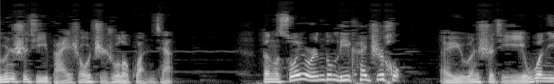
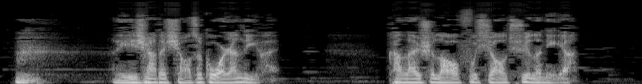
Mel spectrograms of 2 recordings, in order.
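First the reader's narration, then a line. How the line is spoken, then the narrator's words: Long resigned sigh. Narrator (Chinese): 似乎领悟到了什么，发出一声长叹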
